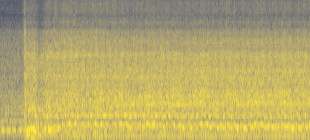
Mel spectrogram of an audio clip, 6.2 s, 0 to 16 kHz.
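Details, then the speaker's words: Restart of 3rd Gen IROC Z28 Camaro blown 383 stroker after cam and lifter replacement and break-in; sluggish labored slow uneven cranking without catching; suspected weak battery and loose terminals, one missing its bolt. "we're having a little issues sometimes when you go to fire it back up. It's just dragging real bad. So we think the battery's kind of weak and the terminals were loose."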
